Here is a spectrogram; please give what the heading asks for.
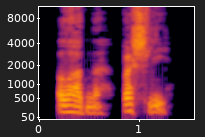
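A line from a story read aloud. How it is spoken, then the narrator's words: Sighing. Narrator (Russian): вздохнул он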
